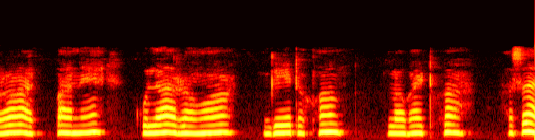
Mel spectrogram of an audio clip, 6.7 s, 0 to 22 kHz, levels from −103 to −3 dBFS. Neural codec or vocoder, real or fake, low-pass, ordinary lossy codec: none; real; 5.4 kHz; none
